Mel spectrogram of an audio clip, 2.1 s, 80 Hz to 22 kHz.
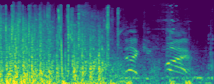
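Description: Dense, continuous gunfire from Call of Duty MW3 fills the first half as a loud fusillade of rapid shots, thinning into scattered bursts while a voice speaks briefly over it.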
